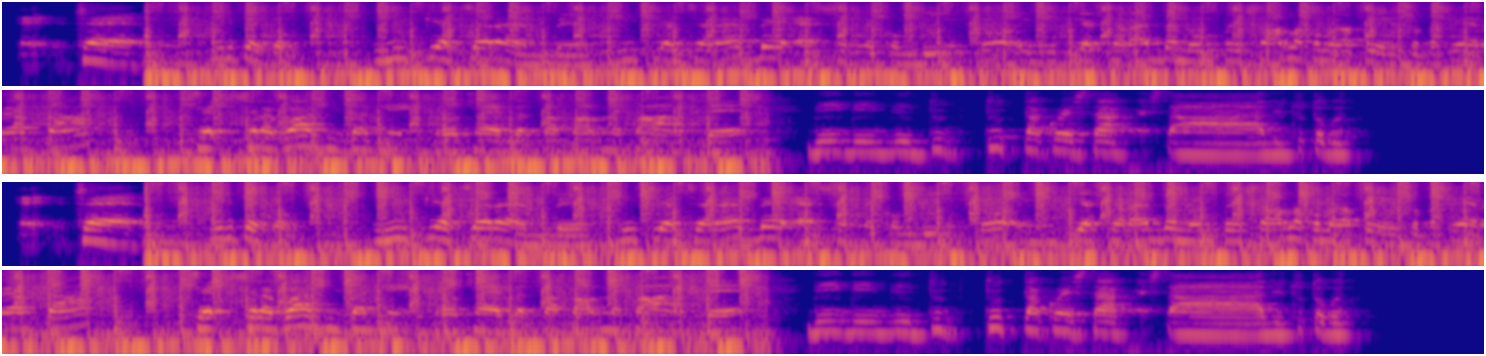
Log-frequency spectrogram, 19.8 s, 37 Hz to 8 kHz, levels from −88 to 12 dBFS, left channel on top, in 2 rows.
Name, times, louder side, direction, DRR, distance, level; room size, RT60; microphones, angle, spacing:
voice 1, 0.1-2.0 2.5-18.8, right 2 dB, 85° right, 5 dB, 1.1 m, -34 dB
sound 1, 0.9-15.0, right 2 dB, 60° right, 1.1 m, -30 dB
13.0 x 5.2 x 7.8 m, 0.37 s
head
